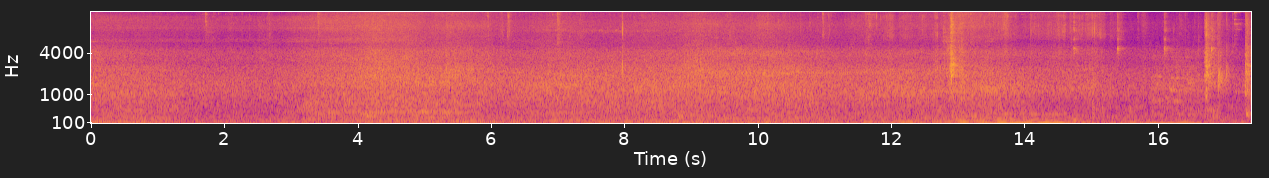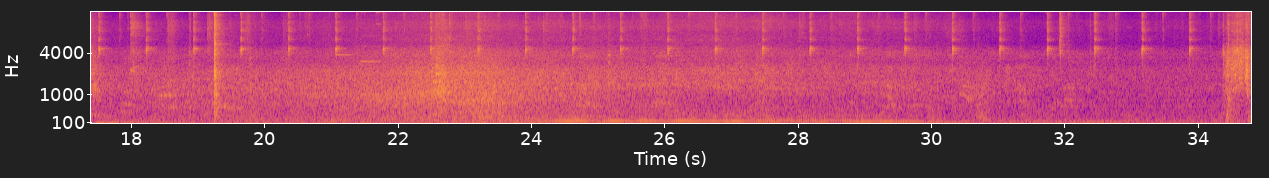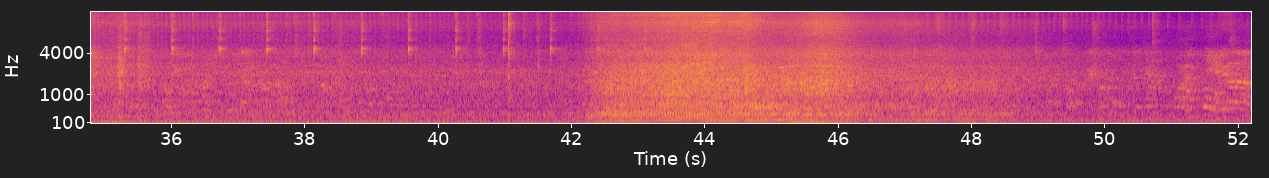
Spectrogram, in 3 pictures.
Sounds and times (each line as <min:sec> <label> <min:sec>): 0:00.0 Traffic Sound 0:52.2
0:00.0 many people on the road 0:52.2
